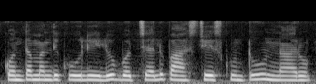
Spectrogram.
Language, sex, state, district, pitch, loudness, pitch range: Telugu, female, Telangana, Mahabubabad, 210 Hz, -13 LUFS, 205-215 Hz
